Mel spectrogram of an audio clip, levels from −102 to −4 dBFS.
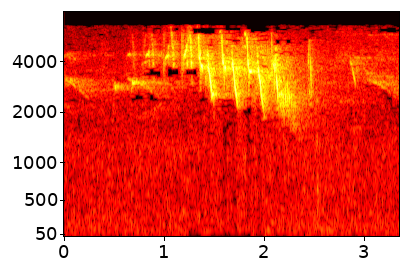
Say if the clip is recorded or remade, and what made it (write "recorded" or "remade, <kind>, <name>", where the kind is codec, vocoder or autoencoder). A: recorded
